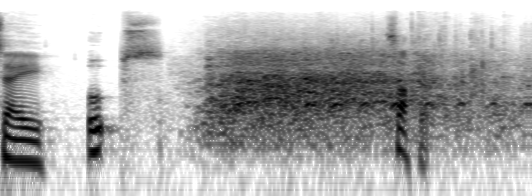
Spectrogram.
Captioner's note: laughter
